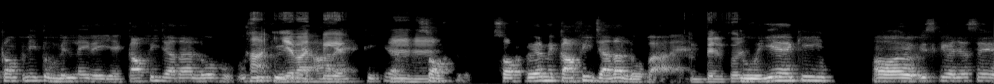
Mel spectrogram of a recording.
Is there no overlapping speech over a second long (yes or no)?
no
